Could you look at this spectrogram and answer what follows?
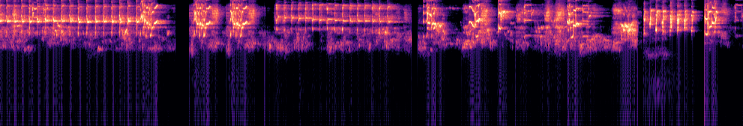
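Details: Lovebirds chattering excitedly while mating, alternating long buzzy rattling trills with short bursts of shrill, harsh chirps and a few brief pauses.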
